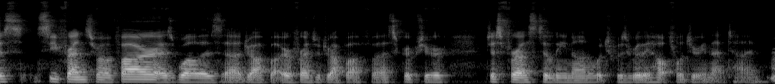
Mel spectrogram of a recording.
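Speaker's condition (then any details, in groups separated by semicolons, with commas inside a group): No condition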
